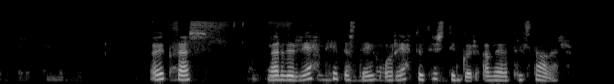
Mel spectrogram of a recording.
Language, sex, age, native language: Icelandic, female, 30-39, Icelandic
